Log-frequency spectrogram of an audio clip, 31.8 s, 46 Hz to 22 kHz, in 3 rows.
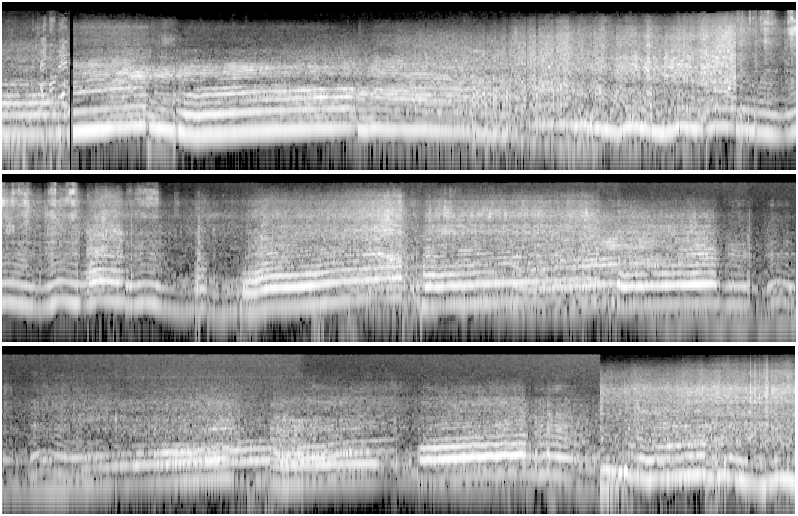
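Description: Peugeot 106 group N 1600 class car's four-cylinder engine revving hard, its pitch rising and falling over and over with quick lifts and gear changes as it is driven through a slalom.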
